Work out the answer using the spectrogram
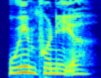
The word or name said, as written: uimponeret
